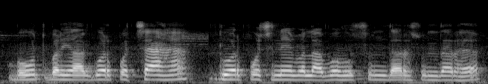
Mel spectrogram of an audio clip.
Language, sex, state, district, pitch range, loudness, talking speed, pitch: Hindi, male, Bihar, Araria, 195-220 Hz, -16 LUFS, 135 wpm, 210 Hz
